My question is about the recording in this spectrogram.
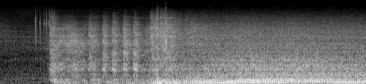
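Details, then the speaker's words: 1989 Dodge Dakota started dead cold: cranks briefly with even pulses, then catches at once and settles into a steady, smooth idle; healthy cold start. "right to life and that's pretty much always the case with this truck i've never had this baby fail to start"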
